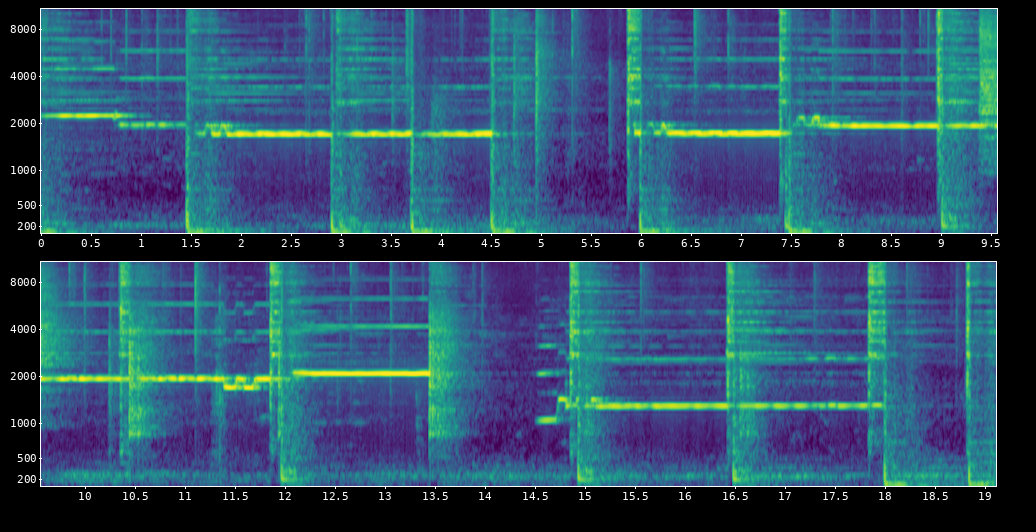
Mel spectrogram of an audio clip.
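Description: Tsugaru kagura music: a bamboo flute holding long, high notes that step between a few pitches over steady drum strikes. It drops off briefly twice.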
